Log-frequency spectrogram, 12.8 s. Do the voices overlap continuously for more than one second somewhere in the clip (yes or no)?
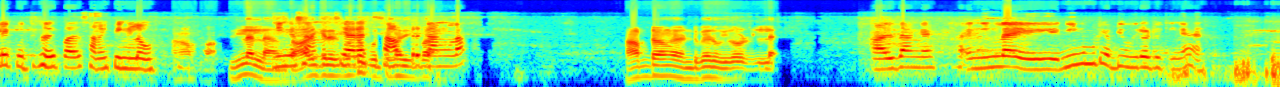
yes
